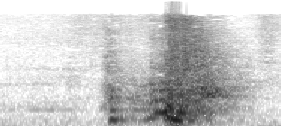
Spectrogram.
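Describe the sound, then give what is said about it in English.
A single human sneeze bursts out after a short quiet lead-in, with a sharp onset that swells into a loud, breathy blast and then fades over about half a second. “I'm about to sneeze. Hold on.”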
